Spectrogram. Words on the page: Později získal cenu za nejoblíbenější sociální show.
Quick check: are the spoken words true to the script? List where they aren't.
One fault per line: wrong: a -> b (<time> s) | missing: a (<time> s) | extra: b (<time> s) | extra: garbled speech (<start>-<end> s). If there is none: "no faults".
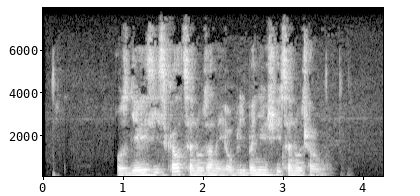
wrong: sociální -> cenu (3.0 s)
